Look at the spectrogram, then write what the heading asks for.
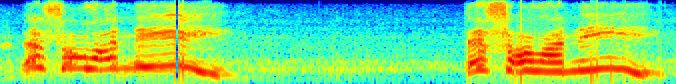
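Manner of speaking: high, drawn-out declaration; worked-up declaration. Real, not acted. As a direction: pitch it high and stretch it out, all fired up. Declares a reason to fight.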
